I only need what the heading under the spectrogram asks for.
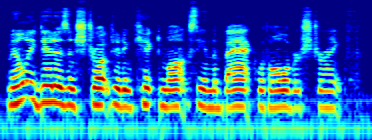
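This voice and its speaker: A woman reading fan fiction aloud as a dramatic, deliberate story narration. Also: mid-range voice, fairly even intonation, darkish tone, poor audio.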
